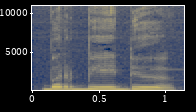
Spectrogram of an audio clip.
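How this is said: The middle consonant is a d sound. This is the Pontianak way of saying it. "Tadi dicakap kakak ini tetap juga berbeda"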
